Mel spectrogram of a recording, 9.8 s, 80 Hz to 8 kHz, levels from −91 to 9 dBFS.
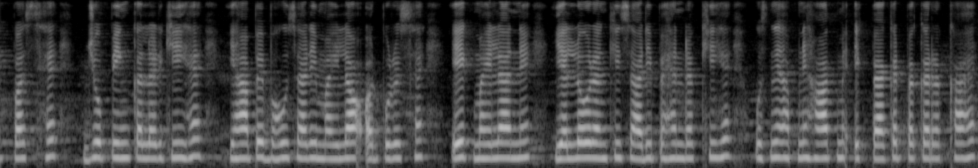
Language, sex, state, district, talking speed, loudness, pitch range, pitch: Hindi, female, Bihar, Gopalganj, 210 wpm, -26 LUFS, 255-265 Hz, 260 Hz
